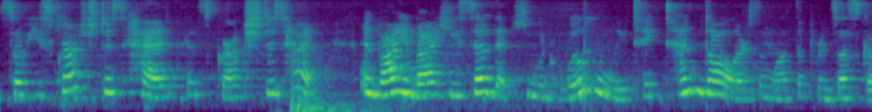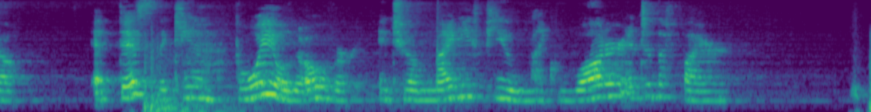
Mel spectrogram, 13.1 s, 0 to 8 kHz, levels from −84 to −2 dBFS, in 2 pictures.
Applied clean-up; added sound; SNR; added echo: none; Shatter; 20 dB; reverberation time 2.8 s.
